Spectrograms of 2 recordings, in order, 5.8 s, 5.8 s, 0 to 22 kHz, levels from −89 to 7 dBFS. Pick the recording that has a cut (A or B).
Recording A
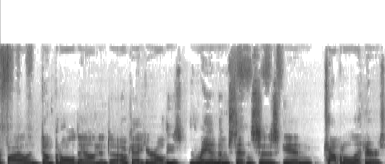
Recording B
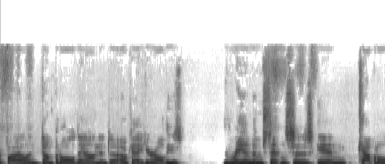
A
